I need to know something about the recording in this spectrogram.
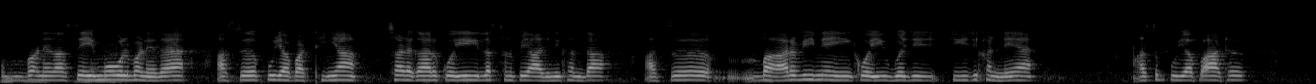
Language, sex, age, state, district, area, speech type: Dogri, female, 45-60, Jammu and Kashmir, Samba, urban, spontaneous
